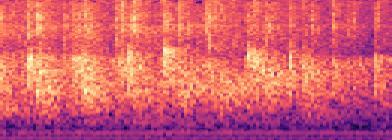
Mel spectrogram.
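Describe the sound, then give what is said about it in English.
A crowd applauds steadily for a few seconds as a volunteer comes up, a dense, even wash of many hands clapping with no pauses, over a faint low electrical hum. “Can we put our hands together?”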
